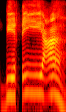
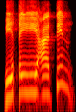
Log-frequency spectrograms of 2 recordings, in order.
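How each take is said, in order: First: The word ends with an -ah sound. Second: The word ends with a -tin sound.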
